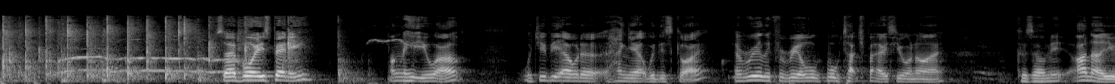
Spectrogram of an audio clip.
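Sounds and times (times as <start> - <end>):
clapping: 0.0 - 3.1
speech: 2.2 - 3.2, 3.9 - 9.6, 10.2 - 11.1.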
